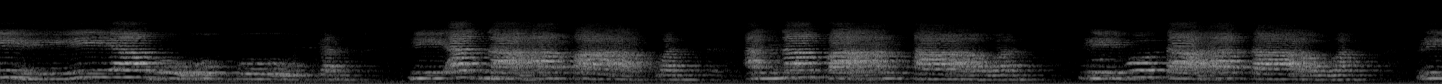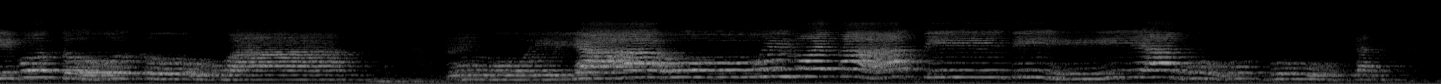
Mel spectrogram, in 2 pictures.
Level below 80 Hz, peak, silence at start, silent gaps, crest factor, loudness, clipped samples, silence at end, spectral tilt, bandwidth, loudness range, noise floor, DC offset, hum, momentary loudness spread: -68 dBFS; -18 dBFS; 0 s; none; 18 dB; -36 LUFS; under 0.1%; 0.4 s; -3 dB/octave; 15.5 kHz; 5 LU; -61 dBFS; 0.1%; none; 14 LU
